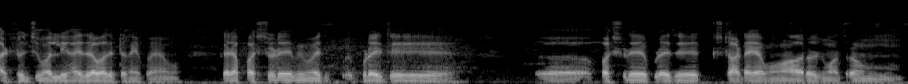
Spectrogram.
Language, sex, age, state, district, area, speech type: Telugu, male, 18-30, Telangana, Nalgonda, urban, spontaneous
